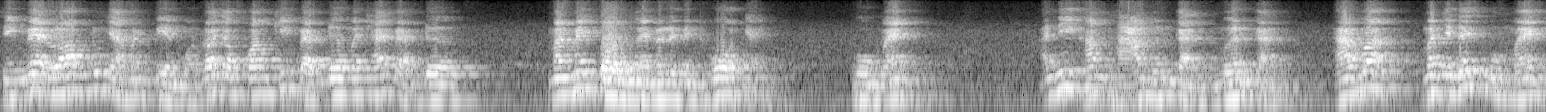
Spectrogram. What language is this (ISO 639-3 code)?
tha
